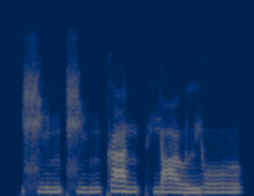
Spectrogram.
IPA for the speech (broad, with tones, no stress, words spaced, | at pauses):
ɕi˨˦nt͡ɕi˨˦ŋka˥˨n pʰjɑ˥˨ʊ̯ljo˦ʊ̯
